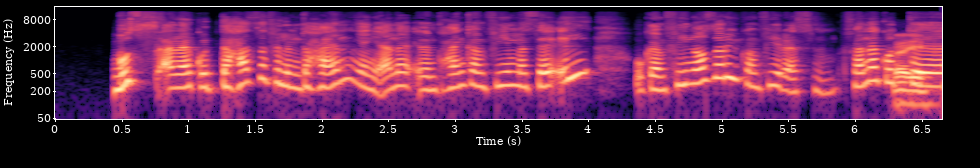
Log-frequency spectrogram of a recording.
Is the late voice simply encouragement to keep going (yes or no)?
yes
